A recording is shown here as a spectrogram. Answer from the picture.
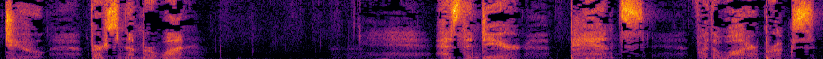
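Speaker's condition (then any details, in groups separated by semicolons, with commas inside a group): Vocal cord paralysis, unilateral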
